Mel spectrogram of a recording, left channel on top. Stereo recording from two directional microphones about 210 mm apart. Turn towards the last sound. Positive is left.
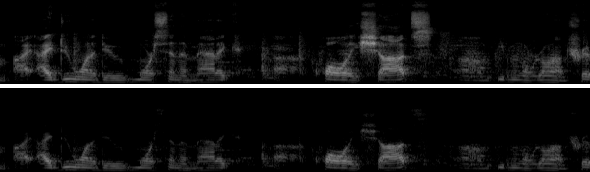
turn(degrees=-5)  # may be behind; listen again after turning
